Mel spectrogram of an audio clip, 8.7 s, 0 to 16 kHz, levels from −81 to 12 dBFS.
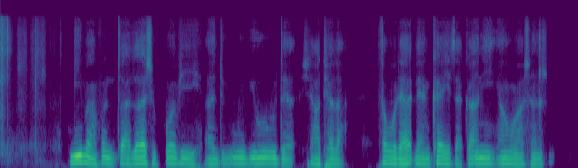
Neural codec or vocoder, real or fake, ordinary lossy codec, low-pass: codec, 16 kHz in and 24 kHz out, 0.9 kbps, LongCat-Audio-Codec, fine tuned four codebook decoder; fake; none; 10.8 kHz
